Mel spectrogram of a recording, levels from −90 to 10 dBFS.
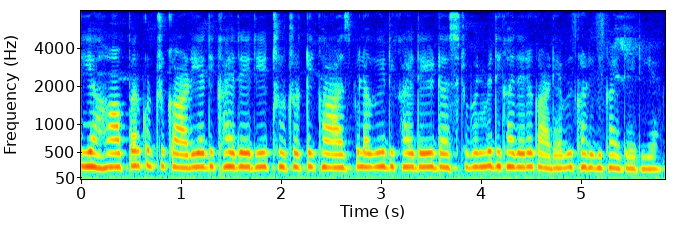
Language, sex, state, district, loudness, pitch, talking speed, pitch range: Hindi, female, Chhattisgarh, Bilaspur, -17 LUFS, 240 Hz, 225 wpm, 230-245 Hz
